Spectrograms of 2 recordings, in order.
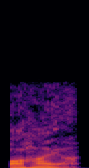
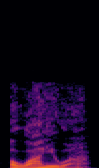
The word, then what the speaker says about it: Aahwa: "Aaya!" It wasn't until Dr. Sarah Running Bear arrived from the reservation that Klay understood. "Aahwa," she said, pronouncing the word correctly.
